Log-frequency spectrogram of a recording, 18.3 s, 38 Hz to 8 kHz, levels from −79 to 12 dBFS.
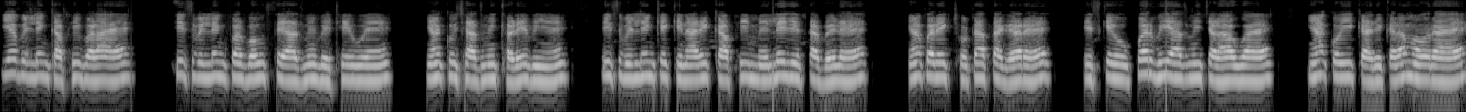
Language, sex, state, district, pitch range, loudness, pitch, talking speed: Hindi, male, Bihar, Araria, 175-200 Hz, -17 LUFS, 190 Hz, 160 wpm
